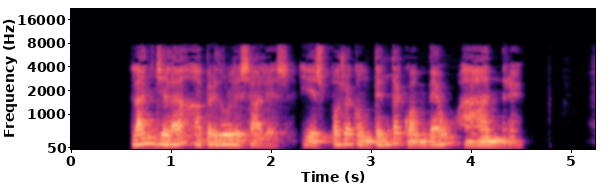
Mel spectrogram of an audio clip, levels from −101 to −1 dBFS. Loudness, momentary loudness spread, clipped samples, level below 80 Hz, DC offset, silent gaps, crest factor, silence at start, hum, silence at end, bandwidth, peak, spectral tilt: -18 LUFS; 8 LU; under 0.1%; -52 dBFS; under 0.1%; none; 16 dB; 0.6 s; none; 0.75 s; 8 kHz; -2 dBFS; -6 dB/octave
